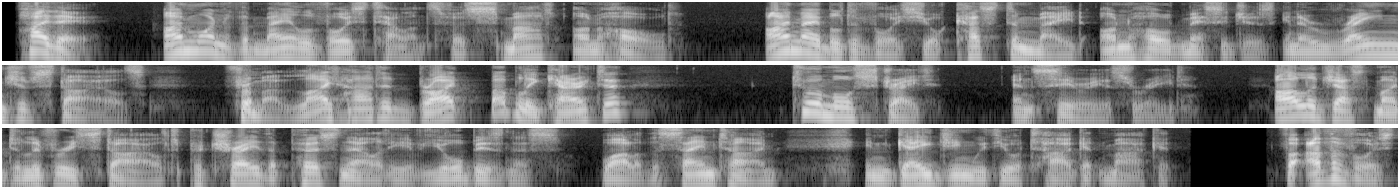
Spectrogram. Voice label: MALE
